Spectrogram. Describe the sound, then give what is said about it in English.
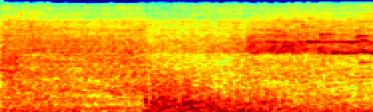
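A loud thunder crash from a lightning strike bursts out of a steady, rushing rumble about a second in, then keeps roaring heavy with no voices. “Crawl away from the lightning.”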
